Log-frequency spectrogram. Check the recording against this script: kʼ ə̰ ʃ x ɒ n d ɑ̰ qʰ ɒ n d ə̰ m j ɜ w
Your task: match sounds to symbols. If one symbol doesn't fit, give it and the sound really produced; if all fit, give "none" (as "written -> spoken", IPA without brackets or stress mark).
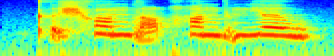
none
